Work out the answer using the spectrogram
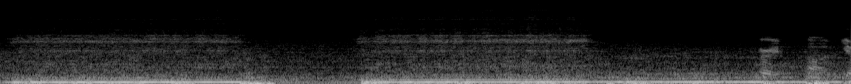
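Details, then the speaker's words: Loud steady low drone under acceleration that grows louder, dropping out and returning with the throttle; gas cap checked tight, owner suspects maybe an exhaust leak, not reproducible by revving; cause unknown. "but under acceleration there's this very loud noise that gets louder."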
